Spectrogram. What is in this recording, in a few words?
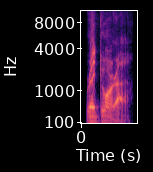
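"rhodora", American English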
